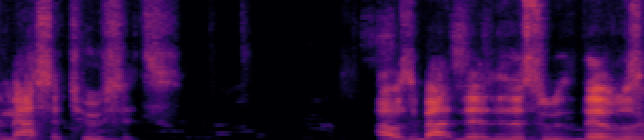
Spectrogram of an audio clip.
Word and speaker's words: Massachusetts: You said Massachusetts. I was about this was going to be the first physical fight between us. There is no T in the back end of Massachusetts.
